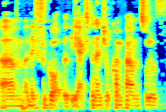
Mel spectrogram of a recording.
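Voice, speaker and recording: A man speaks with a British accent. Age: 20s. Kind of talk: podcast interview.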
